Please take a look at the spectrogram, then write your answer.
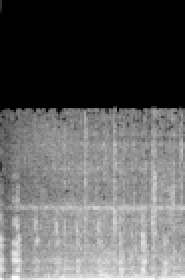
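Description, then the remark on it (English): An office coffee machine hums with a steady low drone while irregular bubbling, gurgling bursts pop over it, fairly loud and continuous for the whole couple of seconds. “The bubbling is the coffee machine.”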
